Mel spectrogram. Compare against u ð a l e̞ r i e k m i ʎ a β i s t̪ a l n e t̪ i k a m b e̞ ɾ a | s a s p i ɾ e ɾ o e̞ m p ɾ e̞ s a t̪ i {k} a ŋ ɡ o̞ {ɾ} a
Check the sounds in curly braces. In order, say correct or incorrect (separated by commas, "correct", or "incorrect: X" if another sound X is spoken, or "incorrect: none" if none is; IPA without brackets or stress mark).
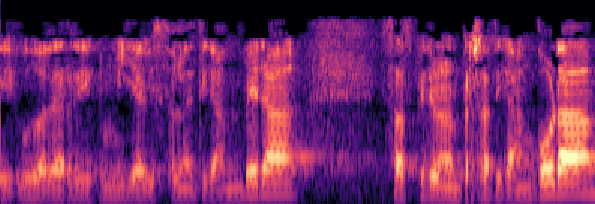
correct, correct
